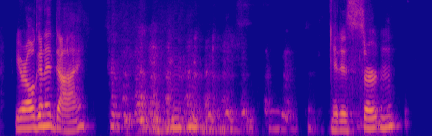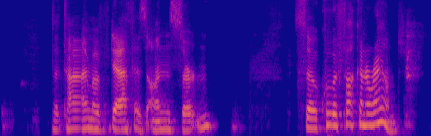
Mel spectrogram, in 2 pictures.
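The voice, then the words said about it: Imitates another person's voice. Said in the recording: “Yeah, pretty good, right? That was my best impression.”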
